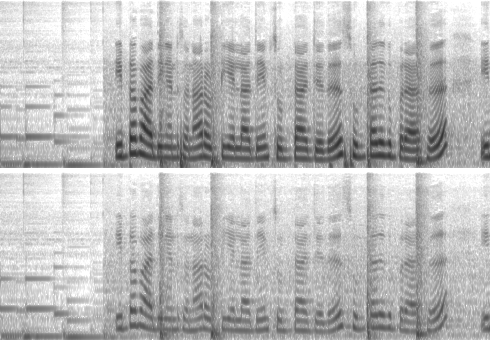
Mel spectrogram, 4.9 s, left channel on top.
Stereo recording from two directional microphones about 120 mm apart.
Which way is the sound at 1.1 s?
60° left (ahead or behind).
